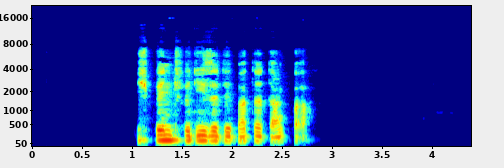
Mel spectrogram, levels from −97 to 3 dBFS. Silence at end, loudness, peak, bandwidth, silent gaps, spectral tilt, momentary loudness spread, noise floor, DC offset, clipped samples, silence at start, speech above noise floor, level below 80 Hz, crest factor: 1.65 s; -21 LUFS; -2 dBFS; 7.4 kHz; none; -6.5 dB/octave; 15 LU; under -90 dBFS; under 0.1%; under 0.1%; 1.05 s; over 70 dB; -62 dBFS; 22 dB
